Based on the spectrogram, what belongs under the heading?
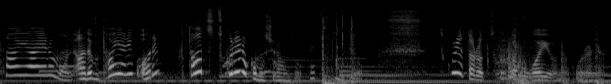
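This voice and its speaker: A woman's voice: sits high, huge pitch swings, rapid-fire. A woman with a Kansai accent, live-streaming a game, thinking aloud and thanking viewers. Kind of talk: casual live-stream chat. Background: game music.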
